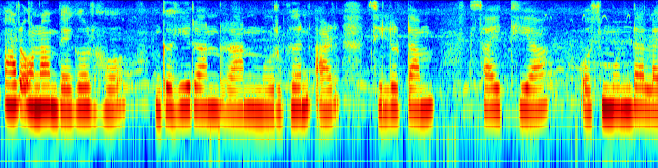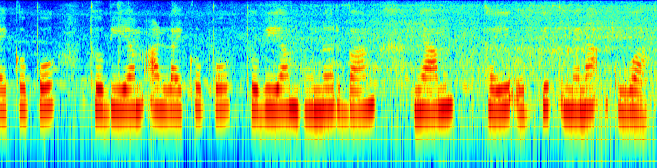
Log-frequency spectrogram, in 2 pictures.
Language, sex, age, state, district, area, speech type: Santali, female, 18-30, West Bengal, Dakshin Dinajpur, rural, read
